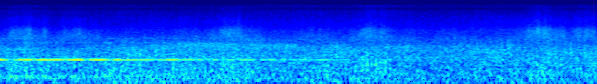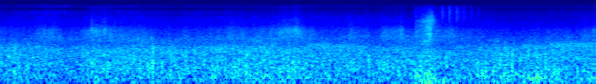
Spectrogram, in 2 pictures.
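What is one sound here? Wind rushes steadily past a glider in flight.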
